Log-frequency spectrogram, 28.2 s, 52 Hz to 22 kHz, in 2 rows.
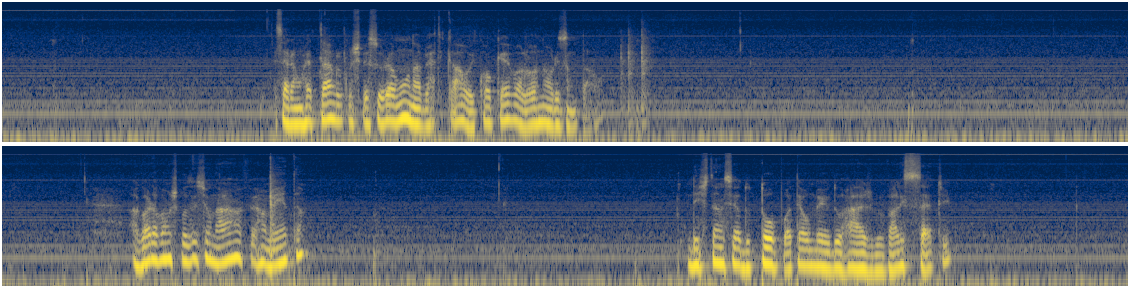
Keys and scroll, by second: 11.3 1.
